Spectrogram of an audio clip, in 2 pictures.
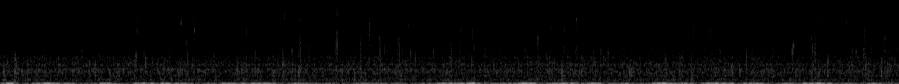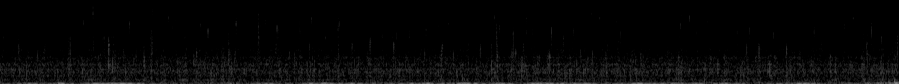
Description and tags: Cooking, boiling
boiling, cook, cooking, food, fry, frying, kitchen, oil, pan, pot, sizzle, sizzling, stove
